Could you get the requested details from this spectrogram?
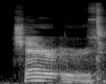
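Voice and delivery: "Chair erd", first part like chair; Gerard said CHAIR-erd. Shown as a demonstration. Co-host trying out the odd pronunciation, "Chair erd" as CHAIR-erd. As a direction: say "Chair erd" ending in erd, not ard. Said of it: "It is pronounced like chair erd".

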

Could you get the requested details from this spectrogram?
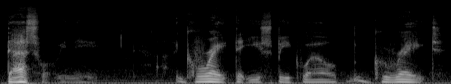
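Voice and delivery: whispered, dismissive 'great'; sarcastic whisper. Real, not acted. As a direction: brush off the praise under your breath.

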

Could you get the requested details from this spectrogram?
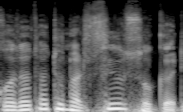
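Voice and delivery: put-on high, French-accented groan of a sick old man; French grandfather impression. French grandfather at the family meal, feeling sick, French accent. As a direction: play the French grandfather, queasy at dinner. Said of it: "that's my impression of him".

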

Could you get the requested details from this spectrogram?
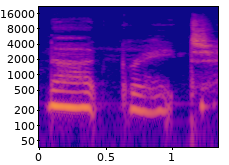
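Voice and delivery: breathy unvoiced whisper of the phrase; hushed mock disapproval. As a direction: whisper it like a shared secret. Echoing in a whisper.

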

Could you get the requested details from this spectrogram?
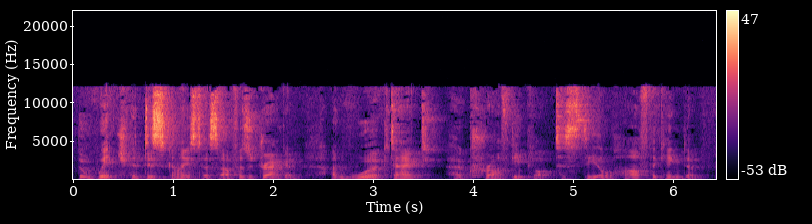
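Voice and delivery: ordinary delivery, nothing marked

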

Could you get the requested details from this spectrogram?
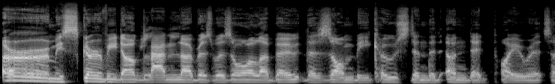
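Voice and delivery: a lightly put-on pirate voice drifting Welsh; mock pirate voice. Co-host opens the episode recap in a half-hearted pirate voice. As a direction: start the recap as a hammy pirate. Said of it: "I don't know what voice this is".

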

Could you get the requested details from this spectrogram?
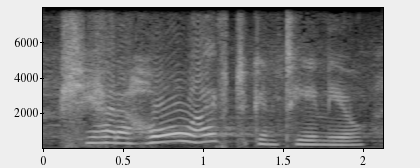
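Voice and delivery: ordinary delivery, nothing marked

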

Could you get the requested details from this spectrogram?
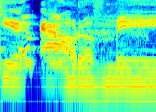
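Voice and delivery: slow spooky moan, laughing through it; haunted house groaning, barely holding a laugh; ghostly house voice. Pretend. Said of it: "the ghostly voice from the house goes".

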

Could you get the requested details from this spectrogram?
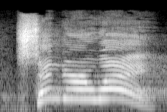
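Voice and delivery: high-pitched, mock indignant demand; indignant dismissal. Disciples urging Jesus to be rid of her, indignant dismissal.

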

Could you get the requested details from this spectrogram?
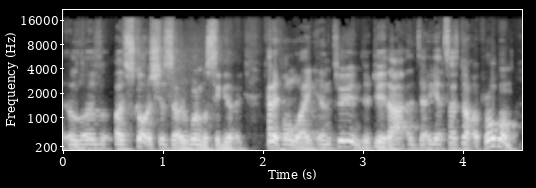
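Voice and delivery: easy, rolling Scottish lilt; Scottish accent. Shown as a demonstration. Actor showing he falls right into it, Scottish accent. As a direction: slip casually into Scottish. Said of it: "I do Scottish a little bit".

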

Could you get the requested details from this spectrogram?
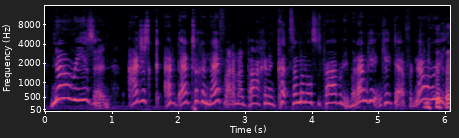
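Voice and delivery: high, whiny voice mocking the woman. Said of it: "And he's like".

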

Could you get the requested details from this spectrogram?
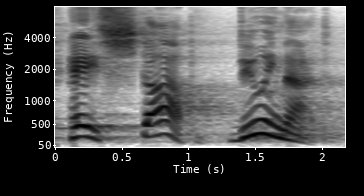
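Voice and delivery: high, drawn-out call to stop; firm exhortation. Acted. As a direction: call someone out, stretching each word. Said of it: "exhortation is".

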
